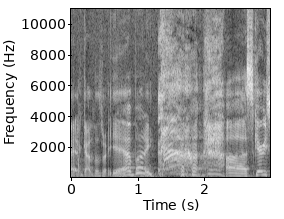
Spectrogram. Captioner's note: laughs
